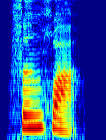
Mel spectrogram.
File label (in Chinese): "分化", Chinese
